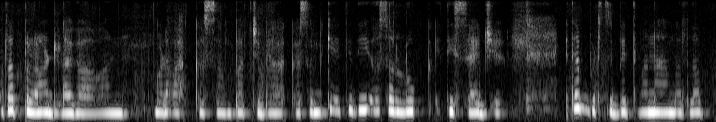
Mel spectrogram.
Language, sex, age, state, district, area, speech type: Kashmiri, female, 18-30, Jammu and Kashmir, Kupwara, rural, spontaneous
